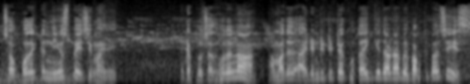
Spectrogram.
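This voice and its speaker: A man voicing an excitable, chatty young news crew sidekick in a scripted cartoon. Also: high voice, fast, background noise. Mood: excited, chummy.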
